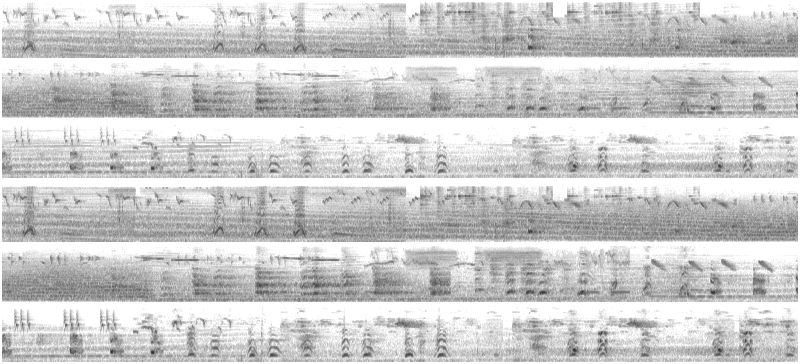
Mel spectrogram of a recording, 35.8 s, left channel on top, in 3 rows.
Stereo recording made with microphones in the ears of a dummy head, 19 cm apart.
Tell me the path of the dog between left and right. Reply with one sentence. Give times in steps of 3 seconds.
You can hear the dog on the right from 0 s, in the centre from 6 s, on the left from 9 s and on the right from 15 s.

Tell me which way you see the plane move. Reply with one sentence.
In this clip you hear the plane travel towards the left.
